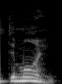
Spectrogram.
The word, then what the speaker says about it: Des Moines: Thus, Des Moines is Des Moines.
